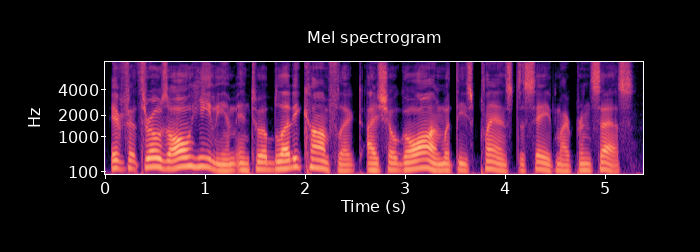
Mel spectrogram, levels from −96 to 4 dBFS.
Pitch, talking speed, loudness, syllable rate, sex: 140 Hz, 225 wpm, -18 LUFS, 5.0 syllables/s, male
